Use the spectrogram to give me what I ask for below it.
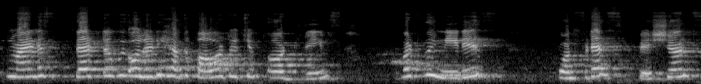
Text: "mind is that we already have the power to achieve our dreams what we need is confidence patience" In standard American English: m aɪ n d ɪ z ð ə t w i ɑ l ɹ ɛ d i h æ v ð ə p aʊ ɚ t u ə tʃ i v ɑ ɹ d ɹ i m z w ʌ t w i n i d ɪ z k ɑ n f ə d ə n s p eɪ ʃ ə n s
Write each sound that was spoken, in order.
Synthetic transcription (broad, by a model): m aɪ n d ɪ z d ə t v i ɑ l ɹ ɛ d i h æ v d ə p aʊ ɚ t u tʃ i p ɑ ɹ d ɹ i m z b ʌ t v i n i d ɪ z k ɑ n f ə d ə n s p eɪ ʃ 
